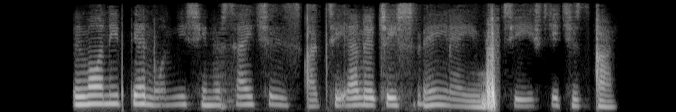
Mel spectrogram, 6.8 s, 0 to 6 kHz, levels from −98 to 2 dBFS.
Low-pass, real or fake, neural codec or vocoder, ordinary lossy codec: 5.4 kHz; fake; codec, 16 kHz, 0.5 kbps, X-Codec, HuBERT features, trained on balanced general audio; MP3, 32 kbps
